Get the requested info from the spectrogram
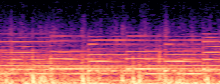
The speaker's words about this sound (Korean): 처벅 저벅 여러 사람의 발소리가 멀리서 들려왔다.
